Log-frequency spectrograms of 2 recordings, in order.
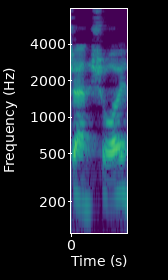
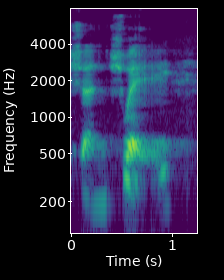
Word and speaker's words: Shanshui: But then Justice Mangatal, when we get to the case of China Shanshui, and if we're talking Cantonese, it is pronounced Shanshui, not Mandarin, where they'd say Shanshui.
